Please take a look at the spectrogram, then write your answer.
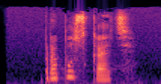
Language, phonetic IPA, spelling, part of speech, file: Russian, [prəpʊˈskatʲ], пропускать, verb, Ru-пропускать.ogg
- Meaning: 1. to let pass in, to let pass through, to admit 2. to run through, to pass through 3. to omit, to leave out 4. to miss, to fail to attend, to let slip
